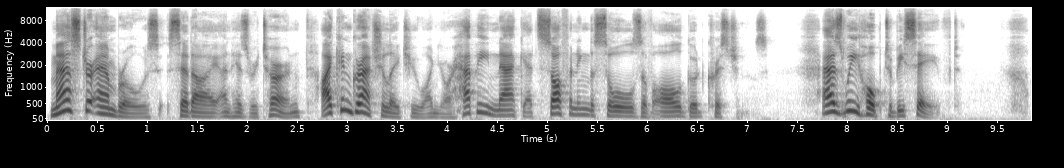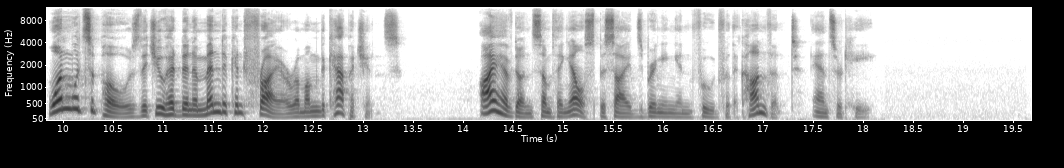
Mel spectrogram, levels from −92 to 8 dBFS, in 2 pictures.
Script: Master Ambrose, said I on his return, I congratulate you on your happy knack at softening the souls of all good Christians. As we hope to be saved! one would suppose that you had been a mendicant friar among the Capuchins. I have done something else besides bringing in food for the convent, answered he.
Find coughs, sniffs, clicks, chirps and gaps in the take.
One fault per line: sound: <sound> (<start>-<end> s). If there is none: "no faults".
no faults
